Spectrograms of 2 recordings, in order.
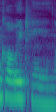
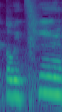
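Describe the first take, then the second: First: Said in the usual way. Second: Playful emphasis. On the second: Shown as a demonstration. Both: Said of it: "playful repetition of the name".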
